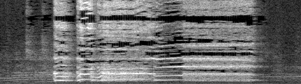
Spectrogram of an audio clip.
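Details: Rhode Island Red rooster, described as beautiful and imposing, kept at a bird-breeding farm, crowing; one long, strained, harmonic crow of about two seconds that shifts to a lower, steadier tone midway, then cuts off.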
